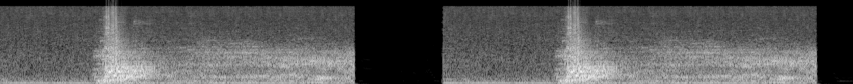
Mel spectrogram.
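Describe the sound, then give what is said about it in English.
A loud, rough disembodied growl in a paranormal recording bursts out of steady background hiss and fades over a couple of seconds; the same growl then plays a second time after a short silence. “And a disembodied growl kind of is what I'm hearing.”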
